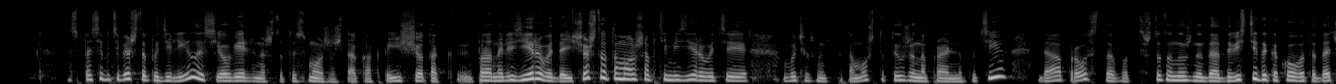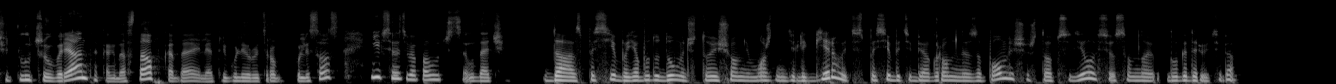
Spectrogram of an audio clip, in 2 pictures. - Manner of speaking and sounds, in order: none
- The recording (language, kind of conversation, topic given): Russian, advice, Как мне совмещать работу и семейные обязанности без стресса?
